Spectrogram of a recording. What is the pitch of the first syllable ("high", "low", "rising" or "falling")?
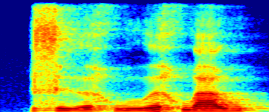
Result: low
